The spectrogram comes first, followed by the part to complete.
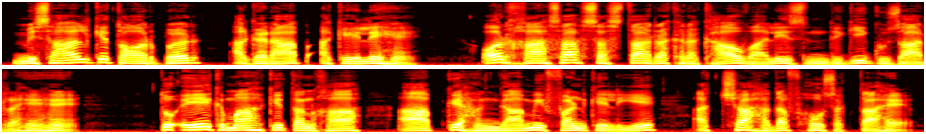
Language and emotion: Urdu, neutral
